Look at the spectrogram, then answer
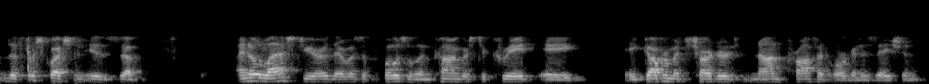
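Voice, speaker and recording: Male moderator, mid-range pitch, measured and halting formal questioning, roomy echo on telephone-grade audio. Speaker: webinar moderator. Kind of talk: formal policy interview questioning. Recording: echoey, tinny phone-like line.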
